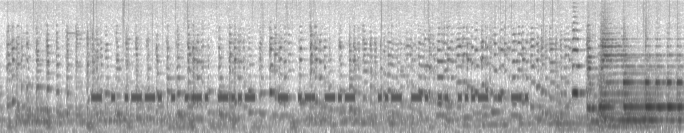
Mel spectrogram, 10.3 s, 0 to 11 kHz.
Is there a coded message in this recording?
Yes: Morse code (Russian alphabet) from 1.3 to 8.0 s, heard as a keyed tone, machine-sent, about 24 wpm, 890 Hz. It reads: ТЕПЕРЬ ТАК УНИЖЕН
